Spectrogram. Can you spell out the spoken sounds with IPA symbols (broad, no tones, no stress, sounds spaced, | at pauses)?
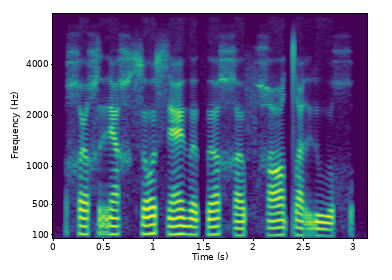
χ ə˞ χ r æ χ s ɔ s æ ð ʌ θ ʌ χ ʌ f χ ɑ tˤ u r u χ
